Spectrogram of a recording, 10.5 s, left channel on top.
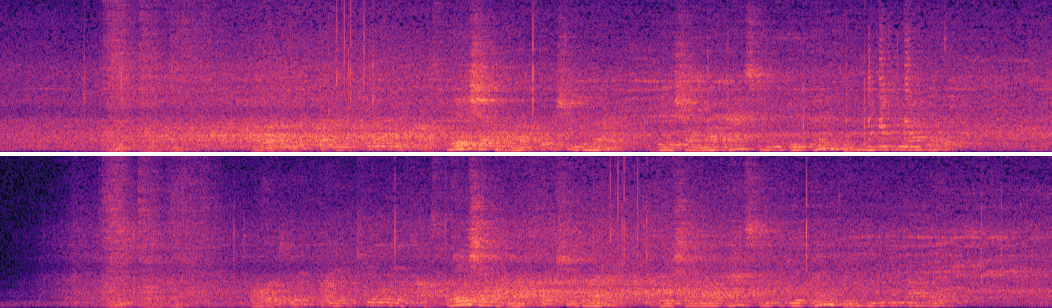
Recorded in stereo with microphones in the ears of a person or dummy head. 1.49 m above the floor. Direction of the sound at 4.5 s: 45° right (ahead or behind).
